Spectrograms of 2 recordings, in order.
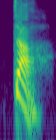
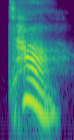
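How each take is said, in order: First: The first consonant is tense without air. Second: The first consonant has a puff of air. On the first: "nggak usah dikasih udara, jadi ditekan" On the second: "beri udara keluar dari mulut"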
